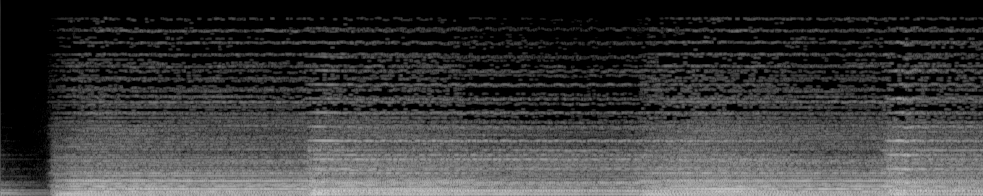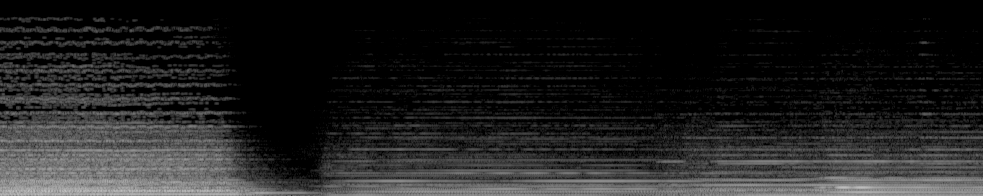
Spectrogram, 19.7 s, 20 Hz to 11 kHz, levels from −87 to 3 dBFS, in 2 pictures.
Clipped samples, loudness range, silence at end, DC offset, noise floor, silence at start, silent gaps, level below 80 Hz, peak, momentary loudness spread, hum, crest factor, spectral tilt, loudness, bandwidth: under 0.1%; 15 LU; 0 s; 0.2%; -45 dBFS; 0 s; none; -46 dBFS; -8 dBFS; 17 LU; none; 18 dB; -6.5 dB/octave; -24 LUFS; 10.5 kHz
